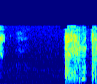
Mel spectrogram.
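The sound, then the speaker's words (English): A person coughs twice in quick succession after near silence, first a longer harsh burst, then a shorter one that is cut off at the end. “I think that I have to cough.”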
